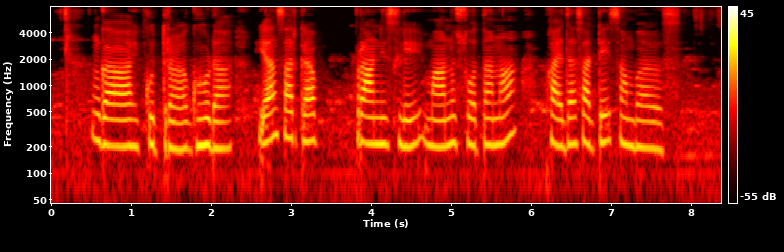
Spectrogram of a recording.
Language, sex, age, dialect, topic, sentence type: Marathi, female, 18-24, Northern Konkan, agriculture, statement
